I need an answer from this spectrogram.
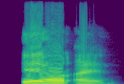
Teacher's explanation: कंठ तालब्य ए और ए, यानी कि तालु से भी और कंठ से भी ए और ए बोले जाते हैं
